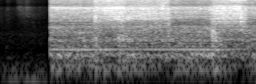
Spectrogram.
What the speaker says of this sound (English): I got one of my sons helping me right now vacuum up any debris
